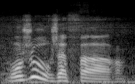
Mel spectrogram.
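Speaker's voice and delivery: slow, drawn-out "Bonjour, Jafar"; greeting Jafar. Real, not acted. Meeting Jafar in the park: slow, drawn-out greeting. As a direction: stretch the greeting out.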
